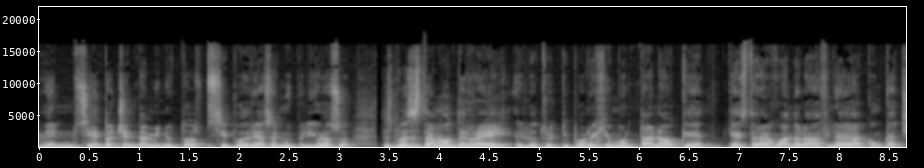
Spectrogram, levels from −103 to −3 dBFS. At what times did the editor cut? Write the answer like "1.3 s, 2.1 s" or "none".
1.7 s, 3.4 s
